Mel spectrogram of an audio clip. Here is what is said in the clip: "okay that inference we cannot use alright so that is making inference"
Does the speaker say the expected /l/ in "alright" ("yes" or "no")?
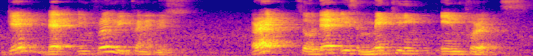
no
